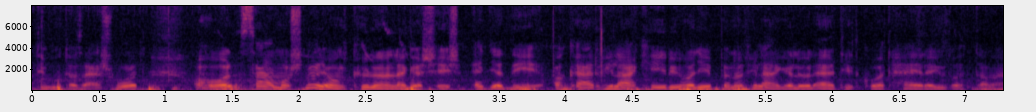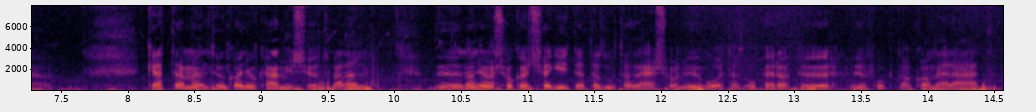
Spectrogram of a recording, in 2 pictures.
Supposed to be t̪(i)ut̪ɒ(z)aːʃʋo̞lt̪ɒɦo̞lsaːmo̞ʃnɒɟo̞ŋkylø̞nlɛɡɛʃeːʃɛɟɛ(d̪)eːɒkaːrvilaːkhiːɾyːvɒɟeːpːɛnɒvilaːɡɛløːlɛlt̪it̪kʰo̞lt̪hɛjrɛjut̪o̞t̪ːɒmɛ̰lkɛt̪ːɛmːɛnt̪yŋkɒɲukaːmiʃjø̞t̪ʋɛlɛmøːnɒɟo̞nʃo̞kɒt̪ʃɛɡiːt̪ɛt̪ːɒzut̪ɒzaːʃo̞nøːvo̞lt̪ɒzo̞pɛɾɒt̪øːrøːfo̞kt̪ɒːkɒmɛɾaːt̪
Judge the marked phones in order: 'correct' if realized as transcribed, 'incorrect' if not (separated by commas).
correct, correct, correct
